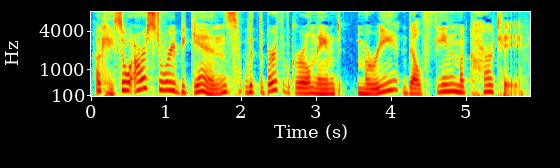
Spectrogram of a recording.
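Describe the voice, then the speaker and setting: A woman's voice: mid-range voice, animated, measured pace, darkish tone, dry recording, studio quality. A woman hosting a podcast, telling a story in an informal, joking way as part of a casual chat. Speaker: podcast host.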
